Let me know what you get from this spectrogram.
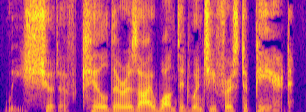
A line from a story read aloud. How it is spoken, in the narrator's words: spat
